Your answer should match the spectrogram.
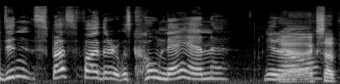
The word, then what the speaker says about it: Conan: Sorry, you didn't specify that it was Conan, you know? Yeah, except Robert E. Howard pronounced it Conan, so... All right. I was going with the legitimate, original way.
